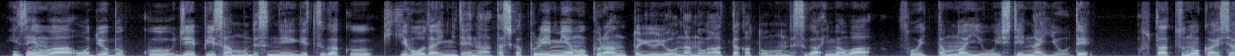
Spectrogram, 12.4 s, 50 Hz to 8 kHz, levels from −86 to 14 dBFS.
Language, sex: Japanese, male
